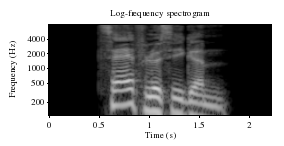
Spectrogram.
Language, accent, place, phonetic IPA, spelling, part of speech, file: German, Germany, Berlin, [ˈt͡sɛːˌflʏsɪɡəm], zähflüssigem, adjective, De-zähflüssigem.ogg
- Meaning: strong dative masculine/neuter singular of zähflüssig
